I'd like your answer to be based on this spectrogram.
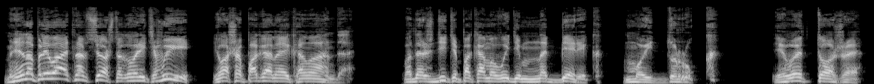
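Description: A man voicing a hot-tempered male ship's cook and former boxer who growls and shouts. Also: medium pitch, fairly even intonation, moderate pace, hardly any pauses, slightly rough, no echo, studio quality, lightly acted. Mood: raging.

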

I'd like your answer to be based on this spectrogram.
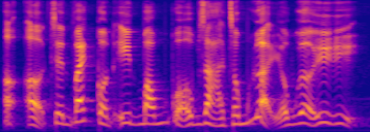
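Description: A man's voice: high voice, lively intonation, moderate pace, breathy edge, pitched above the performer's own voice. A man voicing a terrified young male servant who stammers and cries out. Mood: pleading. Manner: stammering, shrieking in panic.

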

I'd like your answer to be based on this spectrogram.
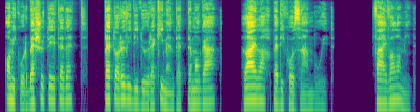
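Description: A man narrating a novel in the first person, in a calm, measured way. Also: medium pitch. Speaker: audiobook narrator.

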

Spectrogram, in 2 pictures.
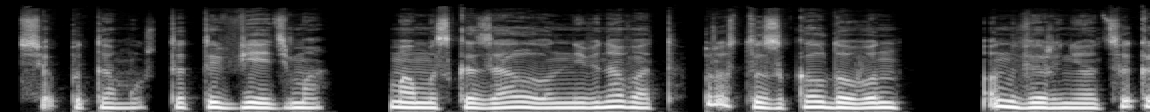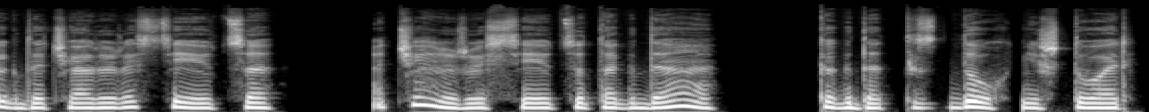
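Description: A woman voicing an obsessed male stalker with a muffled, hoarse voice, in a storybook reading. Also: fairly low pitch, fairly even intonation, moderate pace, mellow, dry recording, studio quality, natural voice. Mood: hateful.

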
